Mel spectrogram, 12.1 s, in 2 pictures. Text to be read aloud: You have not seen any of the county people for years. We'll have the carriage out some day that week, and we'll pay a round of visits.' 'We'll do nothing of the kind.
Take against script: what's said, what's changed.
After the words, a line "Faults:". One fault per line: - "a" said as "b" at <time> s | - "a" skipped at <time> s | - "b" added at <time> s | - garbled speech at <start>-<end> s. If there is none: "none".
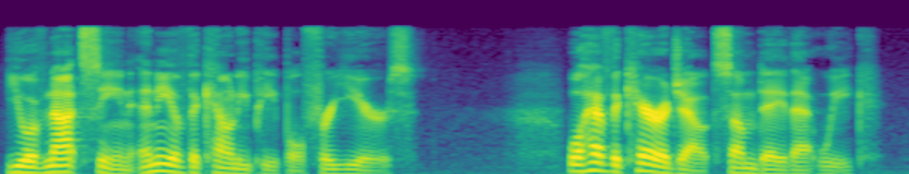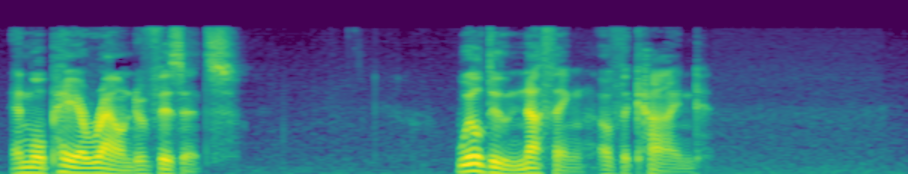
You have not seen any of the county people for years. We'll have the carriage out some day that week, and we'll pay a round of visits.' 'We'll do nothing of the kind.
Faults:
none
